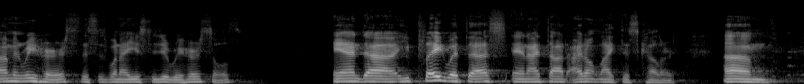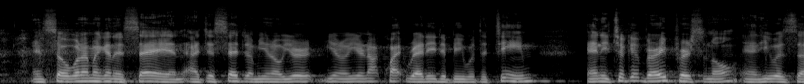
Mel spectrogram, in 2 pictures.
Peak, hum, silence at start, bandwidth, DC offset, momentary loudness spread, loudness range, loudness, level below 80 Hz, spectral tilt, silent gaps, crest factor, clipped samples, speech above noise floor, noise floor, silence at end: -8 dBFS; none; 0 s; 15.5 kHz; under 0.1%; 12 LU; 4 LU; -30 LUFS; -70 dBFS; -5.5 dB/octave; none; 22 dB; under 0.1%; 44 dB; -74 dBFS; 0 s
